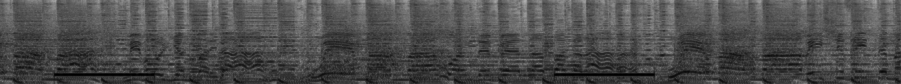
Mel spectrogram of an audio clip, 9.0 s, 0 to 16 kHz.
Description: Ringback tone (Europe, 425 Hz), with noise.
